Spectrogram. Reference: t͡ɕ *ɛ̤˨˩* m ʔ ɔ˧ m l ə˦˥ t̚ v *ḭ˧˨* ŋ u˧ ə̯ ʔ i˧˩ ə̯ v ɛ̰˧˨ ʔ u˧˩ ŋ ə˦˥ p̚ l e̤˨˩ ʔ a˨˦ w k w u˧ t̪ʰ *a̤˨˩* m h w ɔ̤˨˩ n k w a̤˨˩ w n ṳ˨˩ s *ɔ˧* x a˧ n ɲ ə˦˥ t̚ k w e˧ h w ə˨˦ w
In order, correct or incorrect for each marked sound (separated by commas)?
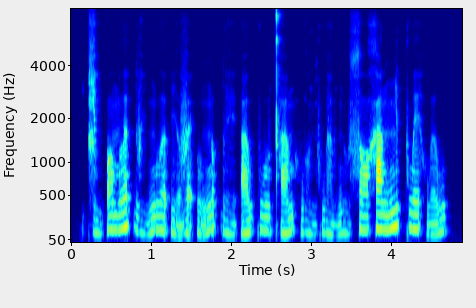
incorrect, incorrect, incorrect, correct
